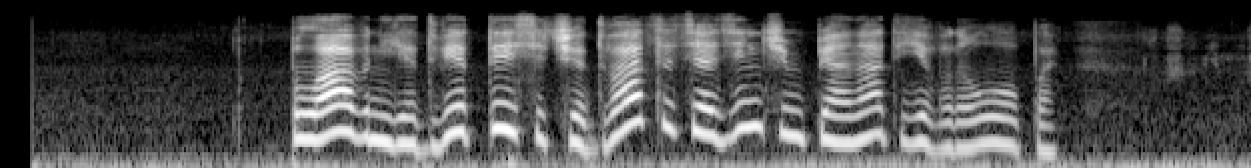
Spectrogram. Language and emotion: Russian, positive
